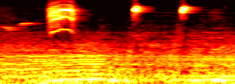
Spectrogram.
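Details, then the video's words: Konin singing gacor, energetically: a thin high whistle, then a loud buzzy chirp, followed by two short bright high notes spaced roughly half a second apart against a low constant hum. "konin gacor"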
